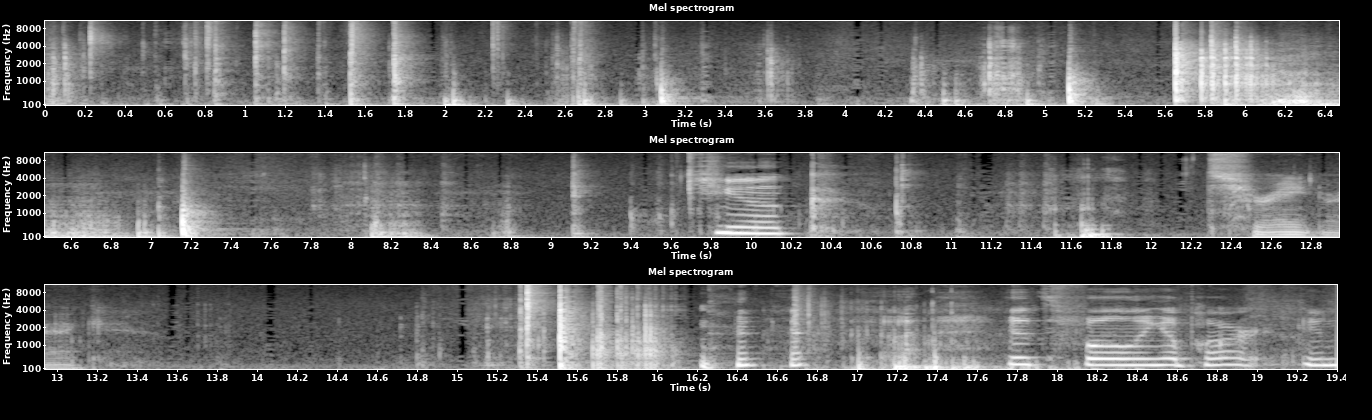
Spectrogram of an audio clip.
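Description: Metal parts of a gun click and rattle as they are handled.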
